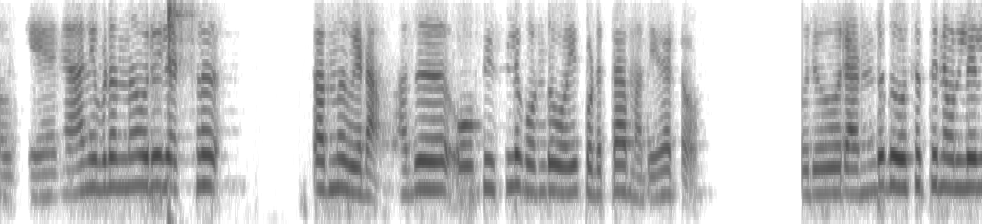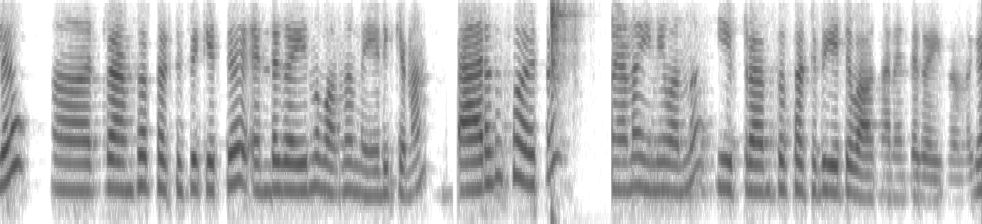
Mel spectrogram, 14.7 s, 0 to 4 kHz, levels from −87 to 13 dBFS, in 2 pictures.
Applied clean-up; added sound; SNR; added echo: neural mask model RNNoise.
